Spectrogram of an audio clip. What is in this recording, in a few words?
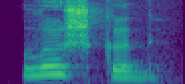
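"лышкыд" Komi, female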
